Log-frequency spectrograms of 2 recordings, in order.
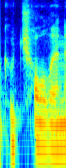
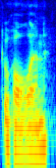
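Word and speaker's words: Cú Chulainn: love the character of Cuchulainn. I hate that they call him Cuchulainn in the frickin' Smite. If I have one pet peeve, it's supposed to be pronounced Cuchulainn. The CH makes an H sound, you dumbasses.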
